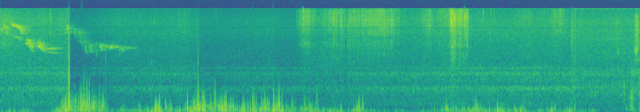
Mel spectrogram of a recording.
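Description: Wind buffeting the microphone in irregular low bursts, with a small bird giving a few quick, falling chirps in the first two seconds.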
